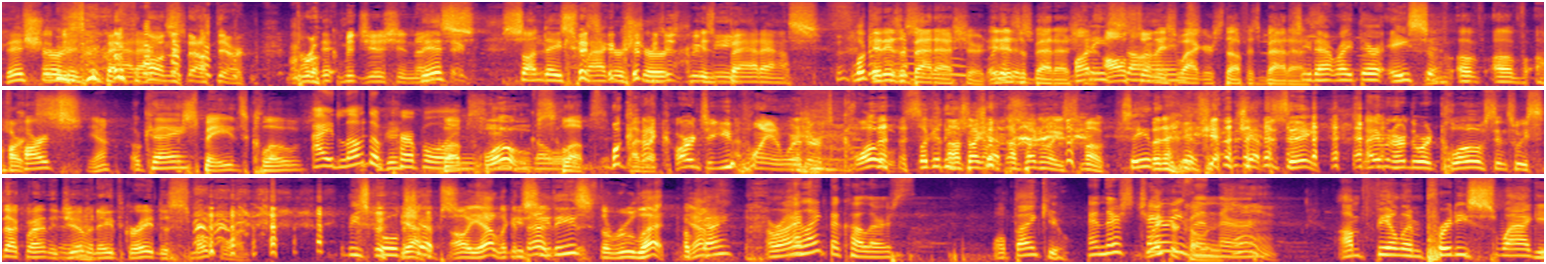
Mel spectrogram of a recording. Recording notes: live from Hollywood Park Casino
